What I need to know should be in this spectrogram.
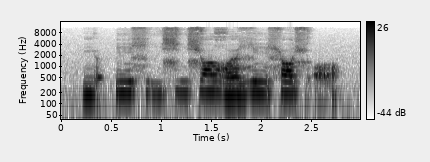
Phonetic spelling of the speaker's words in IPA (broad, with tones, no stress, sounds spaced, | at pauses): j ə̰˩ ʔ i˨˩˦ ɬ i̤˨˩˦ ɕ i̤˦ ɕ ɔ˦ ʁʷ ə˩˧˩ ɮ i˧˩ ɬ ɔ˦ ɕ ɔ̰˩˧˩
